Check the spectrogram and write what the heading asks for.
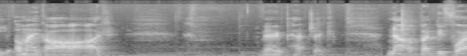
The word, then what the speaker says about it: OMIGAUD: It's spelled O-M-I-G-A-U-D. Oh my god.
